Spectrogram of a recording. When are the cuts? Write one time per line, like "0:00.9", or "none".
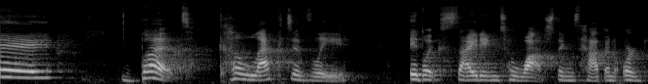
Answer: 0:04.2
